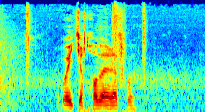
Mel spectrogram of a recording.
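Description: A gun is reloaded with a metallic clatter.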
